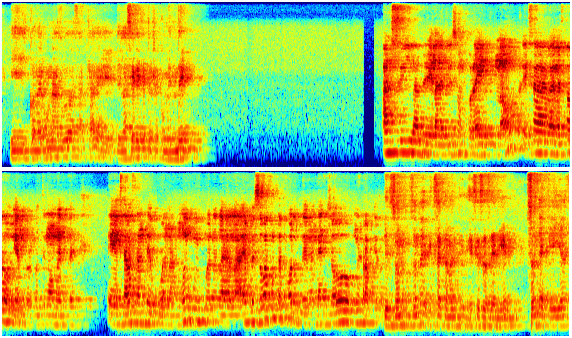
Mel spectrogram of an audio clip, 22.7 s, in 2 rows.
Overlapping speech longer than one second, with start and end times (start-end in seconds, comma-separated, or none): none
